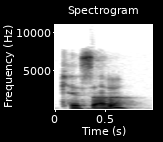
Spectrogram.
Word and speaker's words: Quesada: Quesada? – That sounds good. Like Assad, dude.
